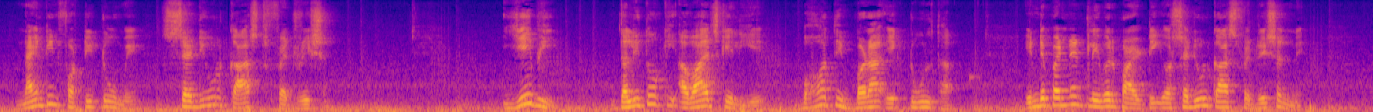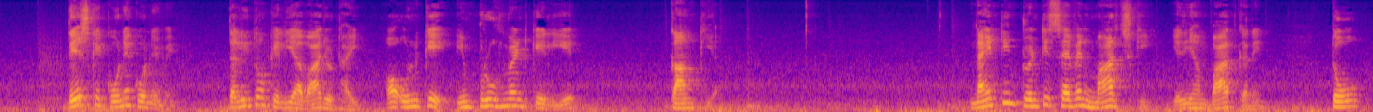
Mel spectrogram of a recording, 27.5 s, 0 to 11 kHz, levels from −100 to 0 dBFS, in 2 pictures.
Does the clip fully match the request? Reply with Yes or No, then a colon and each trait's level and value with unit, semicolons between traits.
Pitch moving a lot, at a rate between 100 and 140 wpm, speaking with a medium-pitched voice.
Yes: wide, 8.5 semitones; slow, 110 wpm; medium, 150 Hz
